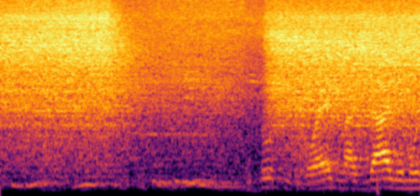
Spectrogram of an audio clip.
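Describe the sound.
A loud, steady hiss fills a car workshop, dropping out briefly before surging back, while faint voices and low mechanical tones murmur underneath.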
